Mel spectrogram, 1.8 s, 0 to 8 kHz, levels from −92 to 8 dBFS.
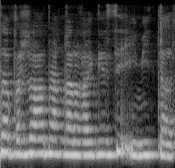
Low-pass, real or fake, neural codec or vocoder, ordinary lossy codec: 7.2 kHz; real; none; none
